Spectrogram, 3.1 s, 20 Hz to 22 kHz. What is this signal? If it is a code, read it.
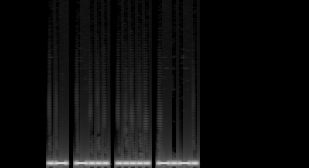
Morse code, heard as a keyed tone, about 34 wpm, 700 Hz. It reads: AB5C
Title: K1USN SST QSO Practice - 35wpm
